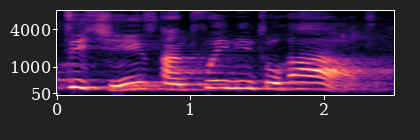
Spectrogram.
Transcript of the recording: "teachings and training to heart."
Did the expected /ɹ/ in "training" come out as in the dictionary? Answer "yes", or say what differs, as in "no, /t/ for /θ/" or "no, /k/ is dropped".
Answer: no, /w/ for /ɹ/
